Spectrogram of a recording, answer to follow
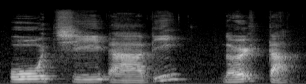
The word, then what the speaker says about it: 오지랖이 넓다: 発音は、オジラビ・ノルタ。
